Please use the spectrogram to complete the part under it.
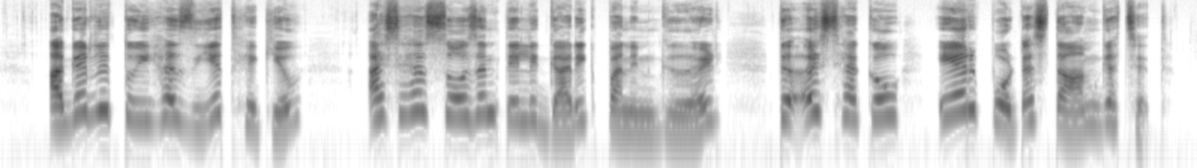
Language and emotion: Kashmiri, neutral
